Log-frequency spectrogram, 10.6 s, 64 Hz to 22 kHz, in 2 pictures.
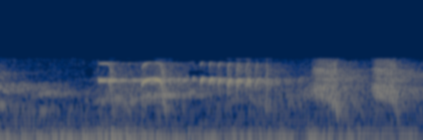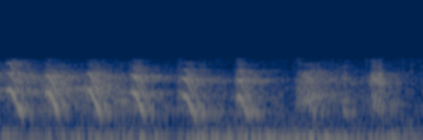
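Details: Hummingbird song slowed down in slow motion, recorded on a quiet morning about 3 feet from a busy feeder on an iPhone 6+: a few low trilled notes, then a run of steep downward-sweeping chirps roughly twice a second.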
